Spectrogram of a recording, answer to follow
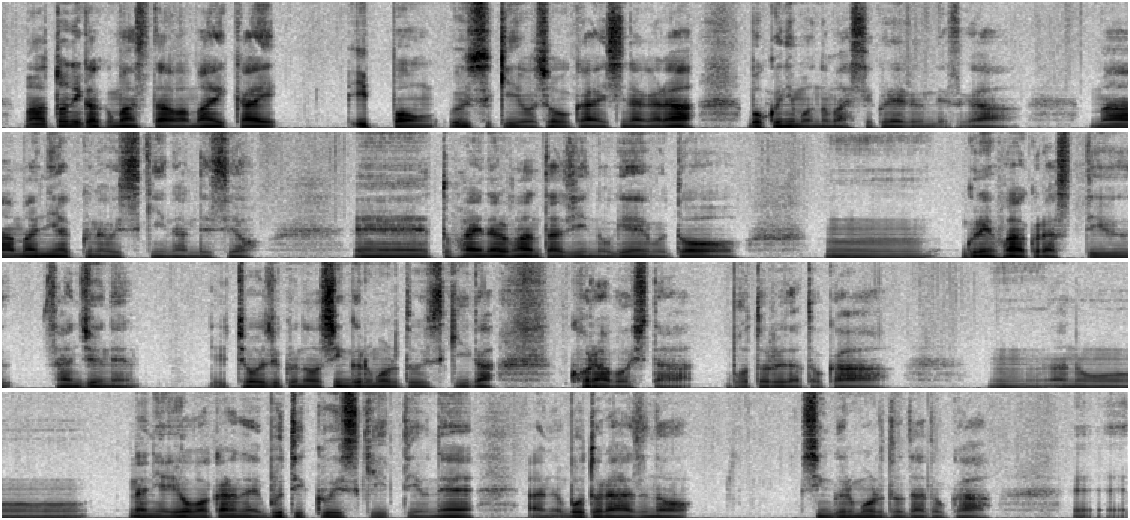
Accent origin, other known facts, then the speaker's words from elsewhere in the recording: Kansai, Japan; 僕ら関西人なんですけどね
